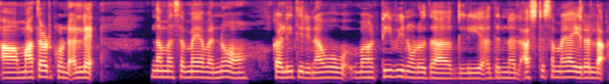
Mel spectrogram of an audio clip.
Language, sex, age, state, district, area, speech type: Kannada, female, 60+, Karnataka, Bangalore Urban, rural, spontaneous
